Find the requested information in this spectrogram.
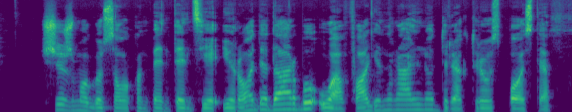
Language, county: Lithuanian, Šiauliai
